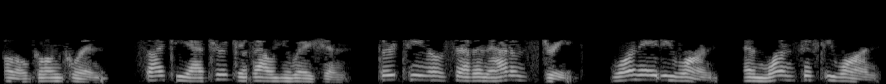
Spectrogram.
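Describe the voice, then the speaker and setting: Slow female dispatch announcer over radio. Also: low-pitched, animated, no echo. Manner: formulaic, each detail read in separate short phrases. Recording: narrowband emergency radio scanner audio.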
